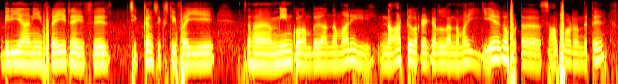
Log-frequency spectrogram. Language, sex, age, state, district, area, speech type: Tamil, male, 18-30, Tamil Nadu, Sivaganga, rural, spontaneous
